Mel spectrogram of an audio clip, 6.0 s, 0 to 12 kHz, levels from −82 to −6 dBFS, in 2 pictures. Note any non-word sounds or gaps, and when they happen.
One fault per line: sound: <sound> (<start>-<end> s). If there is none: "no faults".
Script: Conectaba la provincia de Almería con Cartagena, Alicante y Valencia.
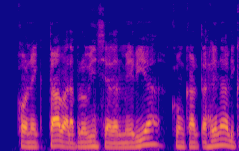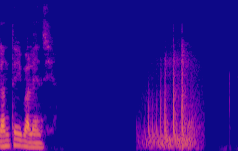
sound: squeak (4.7-5.6 s)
